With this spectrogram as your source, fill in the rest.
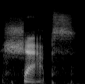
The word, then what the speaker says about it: chaps: think my and he they're pronounced shaps so he says i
